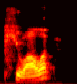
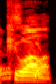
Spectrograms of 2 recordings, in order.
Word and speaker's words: Puyallup: Um, like, are you, are you from Paliup or Tacoma? So so yeah, it's it's called, it's pronounced Puyallup Oh, sorry, Puyallup. Yeah, sorry, Puyallup.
